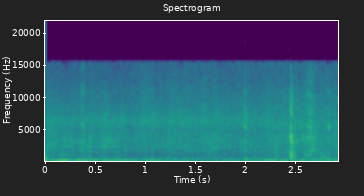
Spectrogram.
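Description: Chopped onion fries in a pan for a bread and potato snack, giving a steady close sizzle with repeated scraping stir strokes throughout, no voices.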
